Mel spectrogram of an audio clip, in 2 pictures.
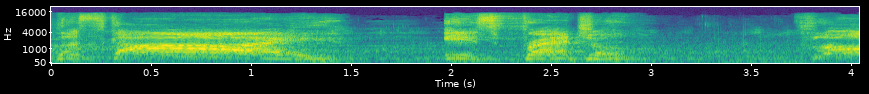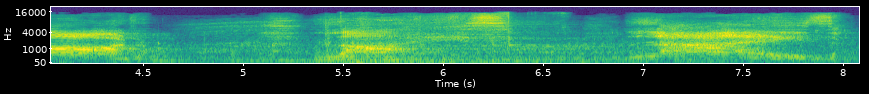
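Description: A woman playing a vengeful, grieving alien war goddess in a video game, delivering a grandiose, theatrical monologue in a rasping voice. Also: fairly high pitch, big pitch swings, exaggerated voice. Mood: fierce defiance. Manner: grandiose, slow, theatrical, swinging from whispers to shouts. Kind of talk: dramatic game audio-log monologue. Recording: echoey, distant voice with music underneath.

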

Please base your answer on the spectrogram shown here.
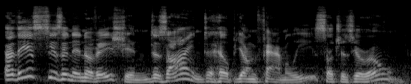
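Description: A man voicing a smooth-talking roguish quarry worker who spins evasive explanations, in an audiobook reading. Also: mid-range voice, sing-song, normal speed, fairly bright tone, faint music behind. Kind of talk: audiobook character voice.

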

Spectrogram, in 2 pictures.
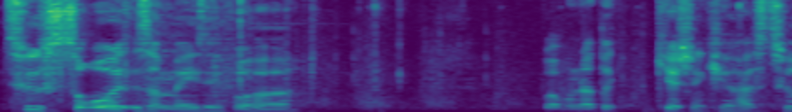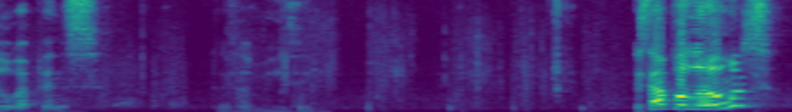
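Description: A woman's voice: low-pitched, sing-song, normal speed, pauses often, slight background noise. A woman giving casual, jokey commentary while streaming a video game playthrough. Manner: playful, jokey reactions. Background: video game music.

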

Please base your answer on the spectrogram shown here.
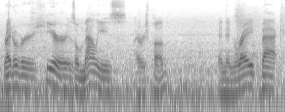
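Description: A man's voice: on the low side, slow pace. A man vlogging as he walks a city street, narrating a casual tour in an easygoing, rambling way with lots of fillers. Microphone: handheld camera while walking. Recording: outdoor street noise and traffic. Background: street traffic.

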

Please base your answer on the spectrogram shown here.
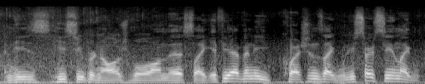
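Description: A man in his thirties, a pond builder, casually walking through a backyard project outdoors, relaxed and full of fillers. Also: on the low side, fast talker, slight background noise. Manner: relaxed, filler-heavy, enthusiastic. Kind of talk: casual on-site walkthrough. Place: outdoor backyard construction site.

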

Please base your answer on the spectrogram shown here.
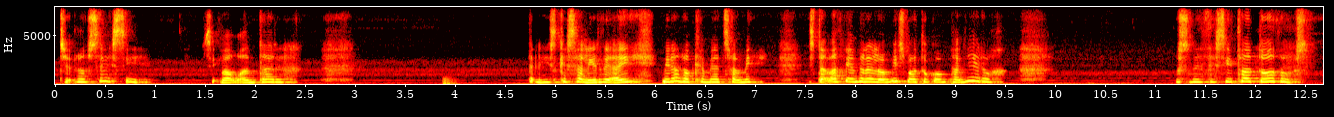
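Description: A woman's voice: high-pitched, steady tone, a little fast. A woman with a Castilian Spanish accent narrating her character in first person as a player in a tabletop game.

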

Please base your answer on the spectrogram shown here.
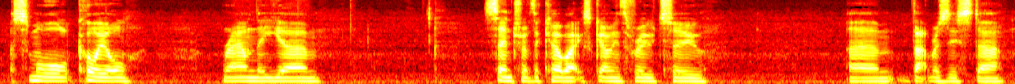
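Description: A man giving an informal hands-on tutorial, talking in a halting, hesitant way as he thinks aloud. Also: medium pitch, smooth. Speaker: electronics hobbyist presenter.

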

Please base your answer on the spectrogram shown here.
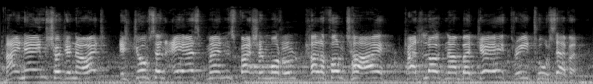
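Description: An actor voicing a talking necktie, a manic boozy best friend with tender melancholy, in a strained video game voice. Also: male voice, extremely high pitch, steady tone, brisk, music in the background. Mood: wistful, fond. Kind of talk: scripted video game character acting.

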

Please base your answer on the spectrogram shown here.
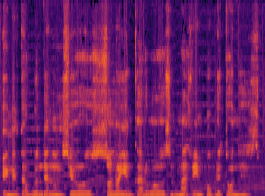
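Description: A man plays a sneering poison-gas monster, a surly gang henchman in an adventure game. The words come slowly and slightly husky over game music. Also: medium pitch, warm tone, rough recording. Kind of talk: live amateur game dubbing.

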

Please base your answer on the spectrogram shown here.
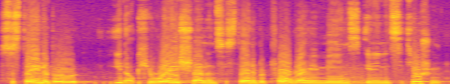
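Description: A man's voice: mid-range voice, steady tone, a little hiss or hum, rough recording. A man with a mid-range voice speaks on a panel as curator, jumping between ideas with fillers and tags. He holds a handheld mic on an outdoor garden stage. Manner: quick, associative, with fillers. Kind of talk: panel discussion.

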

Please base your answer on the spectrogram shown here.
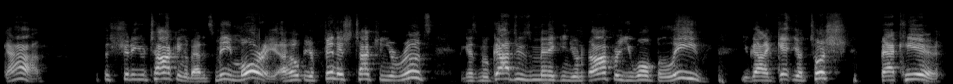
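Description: A man puts on an excitable talent agent for a comedy table read. The voice jumps well up in pitch, pushy and insistent, as if shouting good news down a phone. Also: a little fast, exaggerated voice. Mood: excited, pushy. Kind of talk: amateur table read over video call.

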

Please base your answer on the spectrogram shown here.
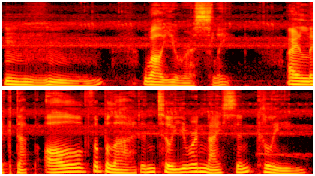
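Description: A dangerous fox spirit, as a man plays him in an audio roleplay, possessive and unhinged. He talks slowly, letting each threat linger, with a mid-range voice. Manic laughter slips out, and then he sinks into hushed, breathy whispers. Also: medium pitch, a little hiss or hum, natural voice. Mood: soft, possessive. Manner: gleeful, unhinged laughter between lines; drops to soft breathy whispers. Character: possessive yandere male kitsune monster, menacing. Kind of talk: roleplay ASMR.

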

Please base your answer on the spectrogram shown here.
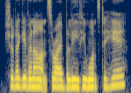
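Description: A woman reading a short story for radio in a theatrical, deliberate, dramatic narrating style. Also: mid-range voice, little pitch movement, darkish tone, dry recording, clean studio sound.

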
